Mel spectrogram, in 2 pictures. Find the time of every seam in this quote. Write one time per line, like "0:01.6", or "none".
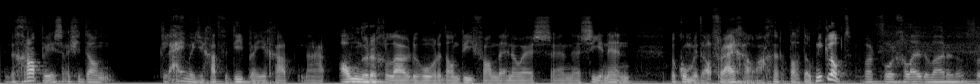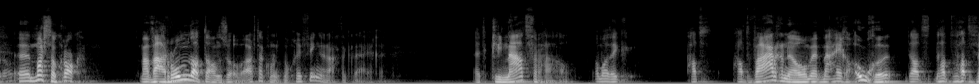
0:11.2
0:15.7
